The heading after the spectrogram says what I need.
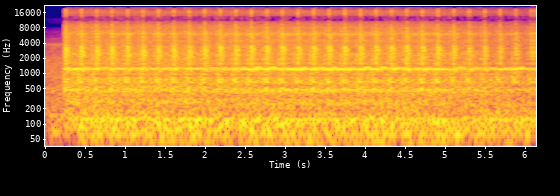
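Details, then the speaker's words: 2001 Chevrolet Silverado V8 at idle: sharp, fast, even ticking from the top of the engine; owner suspects a stuck lifter, not confirmed, before trying Seafoam treatment. "okay it sounds like a stuck leg lifter but I'd rather not I hope that's not what the case is but if it is it is okay"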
